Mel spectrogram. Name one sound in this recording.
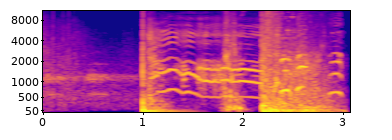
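A cartoon bird squawks in flight.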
